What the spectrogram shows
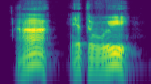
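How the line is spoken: Dry reply. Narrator (Russian): сухо ответил Крот

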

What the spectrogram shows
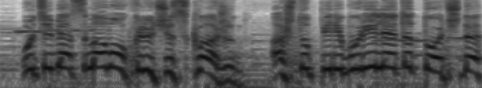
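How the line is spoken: Shouting. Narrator (Russian): кричал инженер

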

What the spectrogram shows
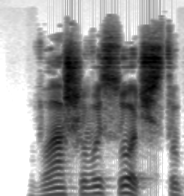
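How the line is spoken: Muttered. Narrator (Russian): пробормотал он

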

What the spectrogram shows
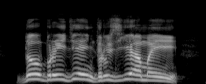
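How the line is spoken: Ringing trumpet-like shout. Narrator (Russian): закричал звонким голосом, который прозвучал в подземелье, как труба

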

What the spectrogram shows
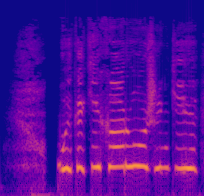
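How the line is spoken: Squealing. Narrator (Russian): завизжала Лика

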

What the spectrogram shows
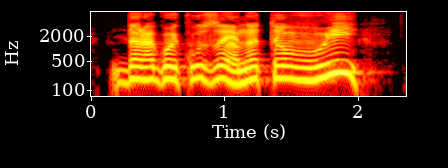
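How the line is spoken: Shouting. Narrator (Russian): закричала графиня-старшая

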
